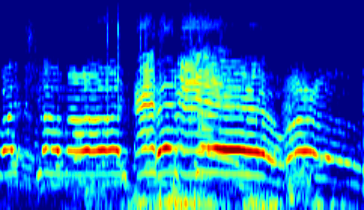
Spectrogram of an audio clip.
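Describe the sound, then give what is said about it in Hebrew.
Children's high-pitched voices call and shout over one another in long, sustained cries, loud, with a busy murmur of more kids playing outdoors in the yard of a Talmud Torah elementary school on a side street in the Geula neighbourhood of Jerusalem, on a very hot day in late July. “שמענו קולות של ילדים משחקים בחצר באחד הרחובות הצדדיים בשכונת גאולה בירושלים.”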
